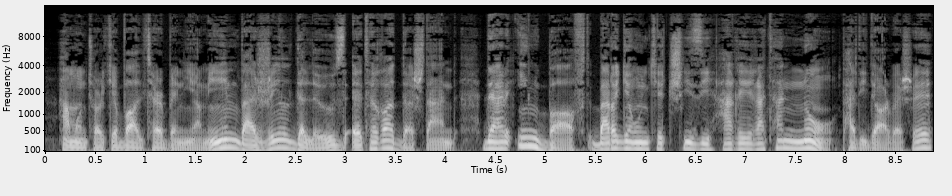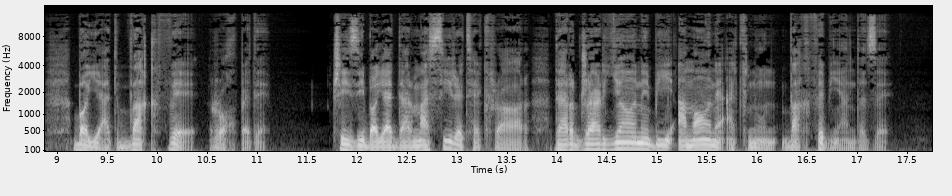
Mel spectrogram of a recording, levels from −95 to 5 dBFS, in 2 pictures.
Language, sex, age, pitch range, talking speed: Persian, male, 30-49, 75-110 Hz, 120 wpm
